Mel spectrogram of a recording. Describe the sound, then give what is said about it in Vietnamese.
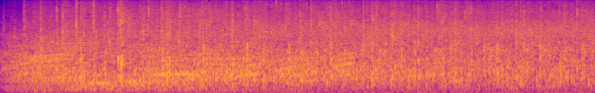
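Steady applause from an audience at a Buddhist nun's dharma talk, a dense, continuous clatter of many hands clapping that holds at an even, loud level through the whole clip without a break. “Đúng rồi, cho tràng pháo tay.”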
